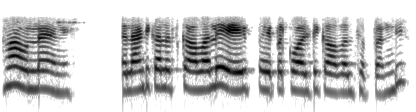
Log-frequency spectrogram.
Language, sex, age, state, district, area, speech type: Telugu, female, 18-30, Telangana, Mahbubnagar, urban, conversation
